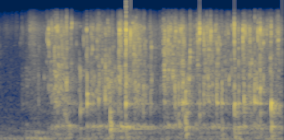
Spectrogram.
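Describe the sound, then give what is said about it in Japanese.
A steady stream of urine splashes into a bucket, a continuous hissing, trickling pour that begins after a brief quiet start and carries on with uneven, bubbling surges. Some of it spills over the bucket's edge and onto a smartphone. No one speaks. “バケツからちょっとはみ出しちゃったのと、スマホにおしっこかかっちゃった。”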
